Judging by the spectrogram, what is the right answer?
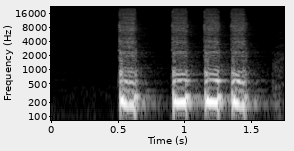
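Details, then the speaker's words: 1968 Ford C4 automatic transmission during stock rebuild reassembly, air check on governor: short buzzing bursts with steady low tone on each shot of air; governor spins freely and correctly. "That's spinning. That spins correctly in the initial video as well."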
